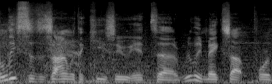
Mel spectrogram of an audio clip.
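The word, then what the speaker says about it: Khezu: Well, one, it's like the Kizu, it's also very stretchy.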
